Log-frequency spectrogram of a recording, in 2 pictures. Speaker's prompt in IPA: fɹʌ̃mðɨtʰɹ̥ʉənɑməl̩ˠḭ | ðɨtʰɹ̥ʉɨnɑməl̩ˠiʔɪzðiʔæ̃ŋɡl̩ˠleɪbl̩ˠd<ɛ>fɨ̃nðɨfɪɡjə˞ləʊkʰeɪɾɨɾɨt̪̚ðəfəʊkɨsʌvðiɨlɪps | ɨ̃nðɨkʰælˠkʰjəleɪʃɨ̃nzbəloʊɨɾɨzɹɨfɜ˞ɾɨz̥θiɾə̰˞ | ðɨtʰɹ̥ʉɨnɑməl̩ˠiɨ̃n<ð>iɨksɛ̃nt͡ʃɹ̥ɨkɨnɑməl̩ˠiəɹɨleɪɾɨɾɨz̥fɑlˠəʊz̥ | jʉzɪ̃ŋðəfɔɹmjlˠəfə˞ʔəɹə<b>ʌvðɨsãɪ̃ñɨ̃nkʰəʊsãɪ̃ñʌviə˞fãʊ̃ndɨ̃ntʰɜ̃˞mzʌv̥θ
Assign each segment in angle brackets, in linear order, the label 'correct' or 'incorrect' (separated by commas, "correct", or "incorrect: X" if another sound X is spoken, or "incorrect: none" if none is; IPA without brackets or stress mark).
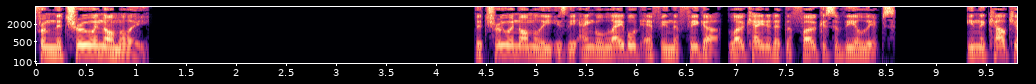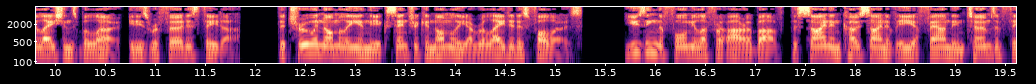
correct, correct, correct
